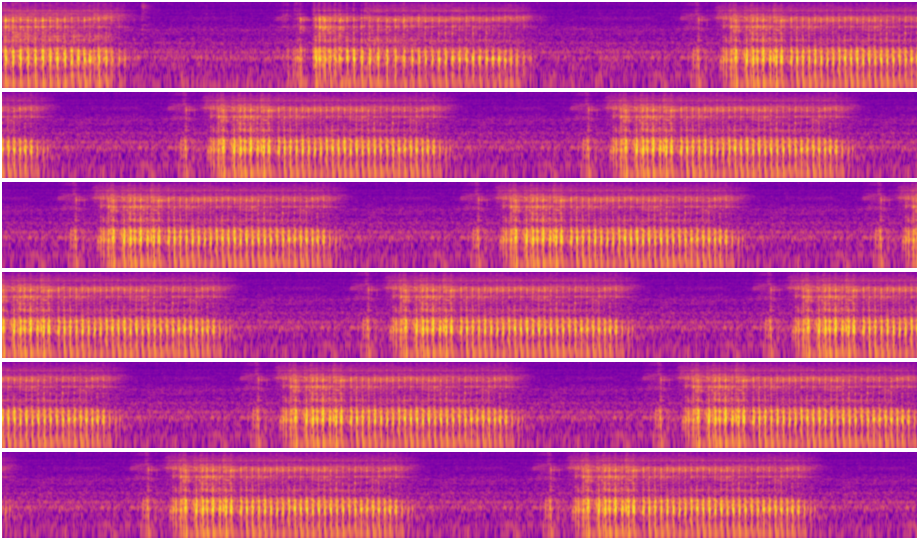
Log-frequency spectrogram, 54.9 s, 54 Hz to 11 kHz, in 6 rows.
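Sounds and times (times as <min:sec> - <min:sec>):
person snoring: 0:00.0 - 0:01.5, 0:02.7 - 0:05.4, 0:06.8 - 0:09.7, 0:10.8 - 0:13.8, 0:14.8 - 0:17.8, 0:18.8 - 0:21.8, 0:22.9 - 0:25.8, 0:26.9 - 0:29.8, 0:30.9 - 0:33.9, 0:35.0 - 0:37.9, 0:39.0 - 0:41.9, 0:43.0 - 0:46.0, 0:47.0 - 0:50.0, 0:51.0 - 0:54.0
quiet breaths: 0:00.0 - 0:54.9.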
